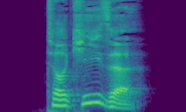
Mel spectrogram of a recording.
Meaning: nominative/accusative/genitive plural of Türkis
- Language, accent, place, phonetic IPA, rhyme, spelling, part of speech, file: German, Germany, Berlin, [tʏʁˈkiːzə], -iːzə, Türkise, noun, De-Türkise.ogg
